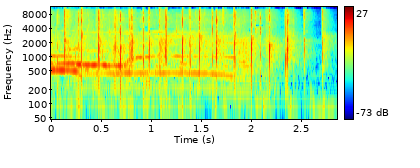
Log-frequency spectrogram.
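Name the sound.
audience clapping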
